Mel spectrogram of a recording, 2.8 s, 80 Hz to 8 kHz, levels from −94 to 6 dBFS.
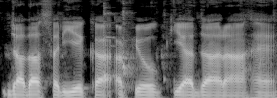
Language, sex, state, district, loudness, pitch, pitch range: Hindi, male, Punjab, Fazilka, -17 LUFS, 95 Hz, 85-95 Hz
